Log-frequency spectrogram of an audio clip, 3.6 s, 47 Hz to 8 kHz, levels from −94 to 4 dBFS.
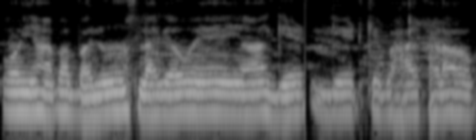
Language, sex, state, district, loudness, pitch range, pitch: Hindi, male, Bihar, Jahanabad, -37 LUFS, 125-135 Hz, 130 Hz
